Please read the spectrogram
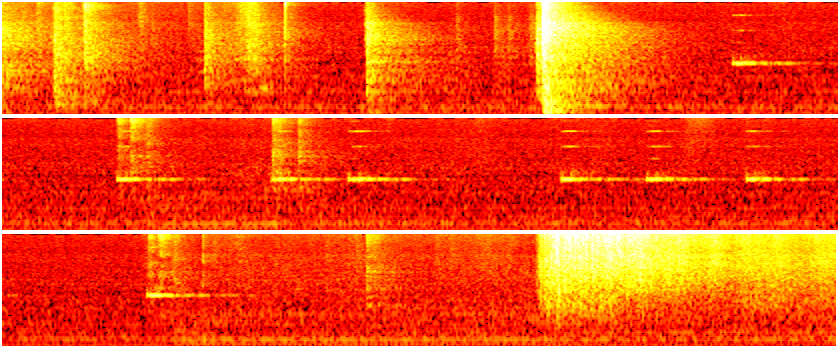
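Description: Over-the-range microwave oven: the door shuts with a loud clunk, then the keypad beeps about eight times. The oven then starts running with a low steady hum, warming food. A short burst of rustling noise comes near the end.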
